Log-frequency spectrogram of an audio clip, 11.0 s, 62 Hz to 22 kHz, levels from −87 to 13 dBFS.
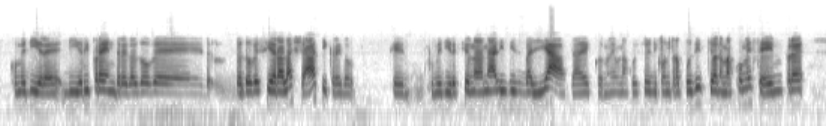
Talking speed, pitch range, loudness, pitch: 150 wpm, 150-165 Hz, -22 LUFS, 155 Hz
